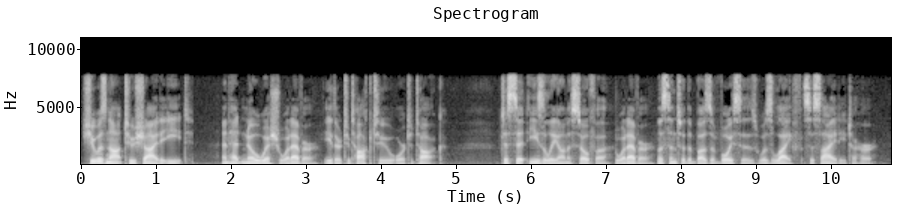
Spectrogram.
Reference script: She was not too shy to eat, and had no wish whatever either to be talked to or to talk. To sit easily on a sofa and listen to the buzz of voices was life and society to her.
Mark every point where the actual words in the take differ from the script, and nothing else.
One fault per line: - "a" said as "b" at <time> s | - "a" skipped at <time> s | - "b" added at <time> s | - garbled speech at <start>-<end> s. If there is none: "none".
- "be" skipped at 3.6 s
- "and" said as "whatever" at 7.2 s
- "and" skipped at 9.6 s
